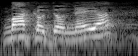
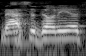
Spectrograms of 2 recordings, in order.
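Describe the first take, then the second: First: The middle consonant is a k sound. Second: The middle consonant is an s sound. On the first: "it's actually pronounced Makedonia" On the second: "It's Macedonia to us most of the time"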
